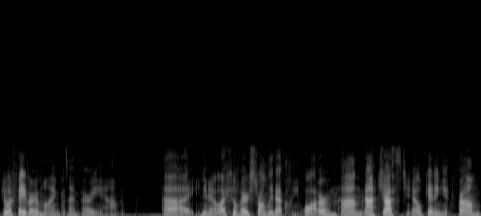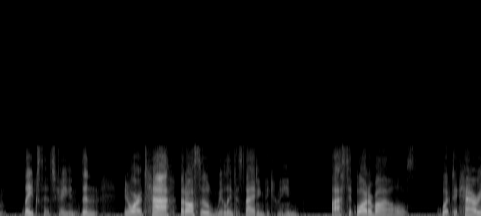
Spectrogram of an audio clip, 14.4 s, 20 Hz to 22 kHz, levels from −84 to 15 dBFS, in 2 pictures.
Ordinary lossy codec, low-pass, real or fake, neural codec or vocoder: Opus, 64 kbps; 7.2 kHz; fake; autoencoder, 22.05 kHz, a latent of 192 numbers a frame, VITS, trained on many speakers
